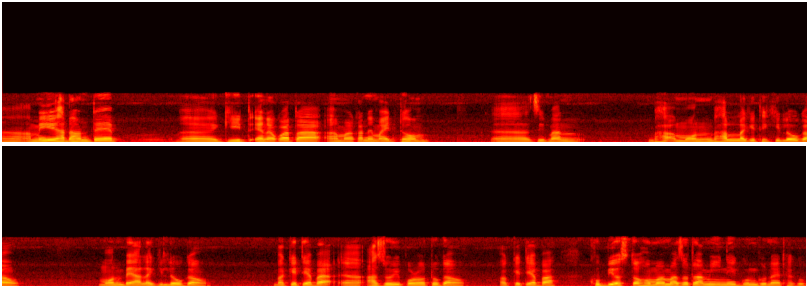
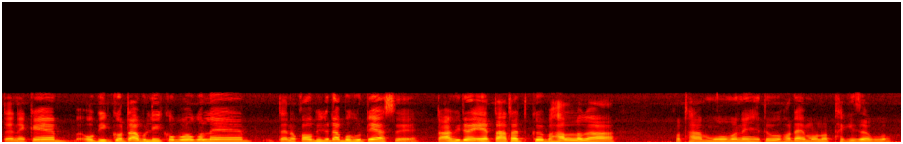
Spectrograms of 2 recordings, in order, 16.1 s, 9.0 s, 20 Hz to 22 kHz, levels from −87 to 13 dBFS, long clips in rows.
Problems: background sounds at intervals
